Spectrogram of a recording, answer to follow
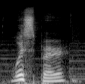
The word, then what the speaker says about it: WSPR: my qth let's begin wspr pronounced whisper is an acronym for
